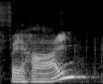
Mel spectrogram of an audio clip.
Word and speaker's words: Verein: O V é o FAL, né? Pronuncia com som de F. Que é Verein.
